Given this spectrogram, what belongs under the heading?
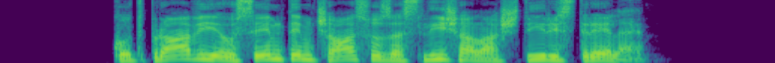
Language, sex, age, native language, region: Slovenian, male, 30-49, Slovenian, Drava region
